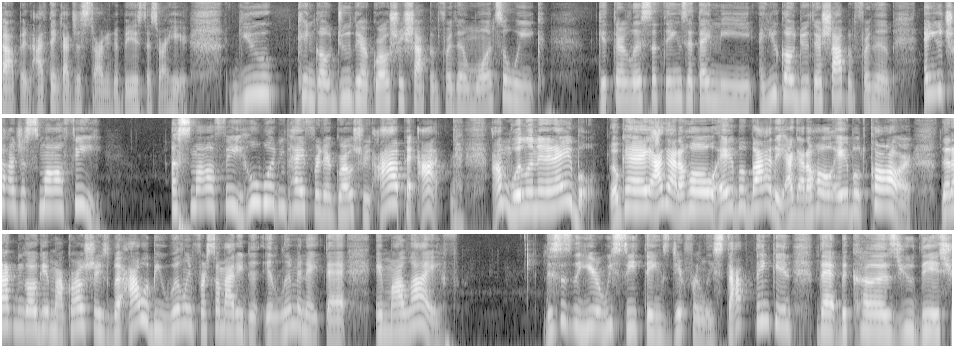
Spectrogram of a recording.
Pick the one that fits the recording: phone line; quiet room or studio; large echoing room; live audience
quiet room or studio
